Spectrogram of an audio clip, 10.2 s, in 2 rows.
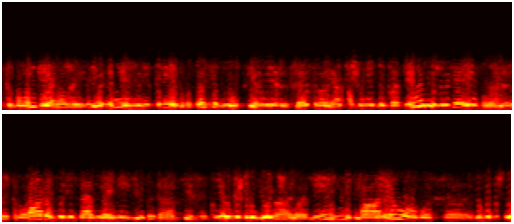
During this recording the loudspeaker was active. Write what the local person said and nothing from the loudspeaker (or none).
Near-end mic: none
